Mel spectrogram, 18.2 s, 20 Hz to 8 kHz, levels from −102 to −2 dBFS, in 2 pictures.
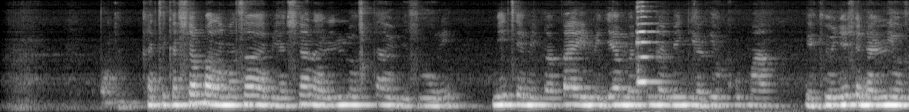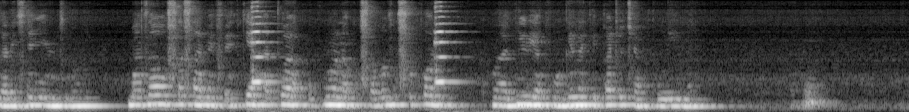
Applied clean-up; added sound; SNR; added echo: none; Bowed string instrument; 10 dB; reverberation time 0.6 s.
